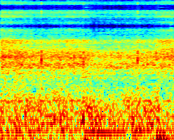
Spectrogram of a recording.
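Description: Snow sliding hiss and wind rushing over the camera's microphone during a fast downhill run through snow, with two low thumps from bumps, about a second in and near the end.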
